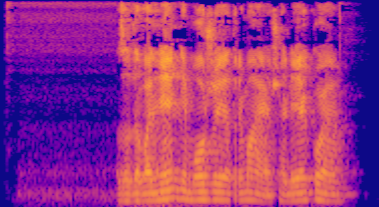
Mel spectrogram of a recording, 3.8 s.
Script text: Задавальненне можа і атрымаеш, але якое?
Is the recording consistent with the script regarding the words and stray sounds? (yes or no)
yes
